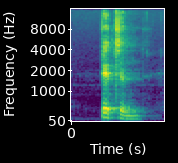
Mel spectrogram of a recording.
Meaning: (verb) 1. to sleep 2. to pit, to go to the pits for fuel or tyres; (noun) plural of pit
- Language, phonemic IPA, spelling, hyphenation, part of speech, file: Dutch, /ˈpɪ.tə(n)/, pitten, pit‧ten, verb / noun, Nl-pitten.ogg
